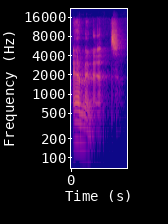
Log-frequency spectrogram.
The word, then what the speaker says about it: imminent: But in other worlds the world of music or dance they're probably not imminent. Imminent with an I. Notice this pronunciation. Im. Imminent. Repeat after me. Imminent.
